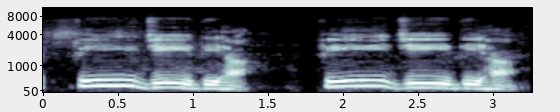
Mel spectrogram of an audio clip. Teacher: یہاں پر جیم کے بعد یا ہے تو 1 الف کے برابر کھینچا جائے گا ، اور فی کو بھی وہاں پر 1 الف کے برابر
